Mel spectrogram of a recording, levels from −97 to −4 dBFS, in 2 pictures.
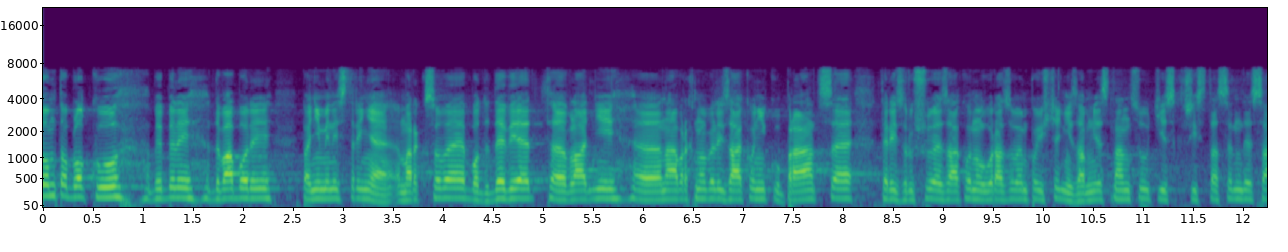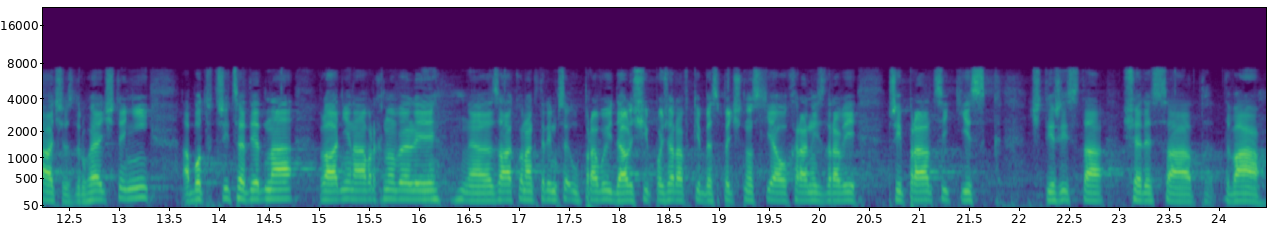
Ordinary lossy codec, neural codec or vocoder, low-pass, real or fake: MP3, 64 kbps; none; 7.2 kHz; real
